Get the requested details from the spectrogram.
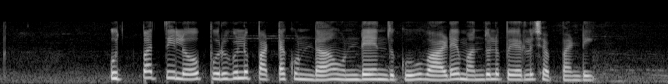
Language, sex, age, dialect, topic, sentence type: Telugu, female, 18-24, Utterandhra, agriculture, question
